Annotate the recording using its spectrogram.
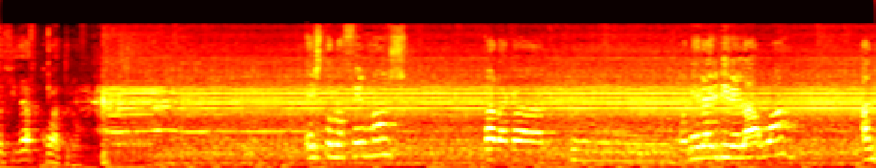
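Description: A kitchen appliance motor hums steadily.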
